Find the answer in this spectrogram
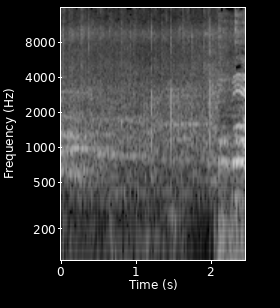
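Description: Applause from a roomful of dancers, a soft, even patter of clapping between runs of the routine.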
